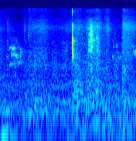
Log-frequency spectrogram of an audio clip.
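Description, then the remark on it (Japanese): A pet bird in its birdcage gives two brief, high chirps close together, fairly soft against a quiet background with no one talking. “いつもねこの鳥かごの横でね鳥ちゃんを眺めながらねご飯を食べてるんですけど”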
